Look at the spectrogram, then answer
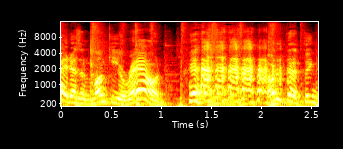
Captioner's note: Annoying Orange laughs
